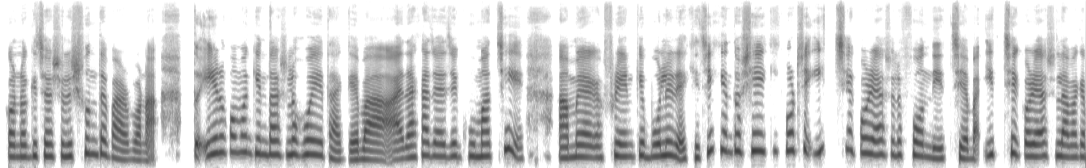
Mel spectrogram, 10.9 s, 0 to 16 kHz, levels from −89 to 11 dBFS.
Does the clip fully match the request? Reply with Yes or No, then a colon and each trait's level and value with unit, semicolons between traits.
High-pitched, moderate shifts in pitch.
Yes: very high, 275 Hz; average, 3.9 semitones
